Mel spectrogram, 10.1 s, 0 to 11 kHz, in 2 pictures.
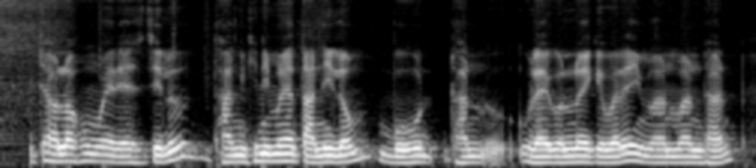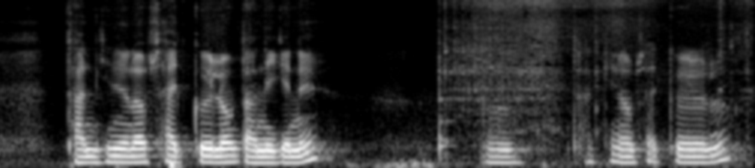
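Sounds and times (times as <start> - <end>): rake rustling through paddy: 8.0 - 10.0.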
